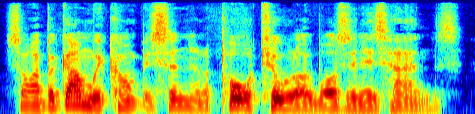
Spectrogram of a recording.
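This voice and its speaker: A man playing a gruff old convict. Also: mid-range voice, lively intonation, normal speed, dark tone, close to an everyday voice. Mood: grim recounting. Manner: earthy dialect speech, gruff storytelling. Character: rough old male convict telling his past. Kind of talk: audiobook character reading.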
